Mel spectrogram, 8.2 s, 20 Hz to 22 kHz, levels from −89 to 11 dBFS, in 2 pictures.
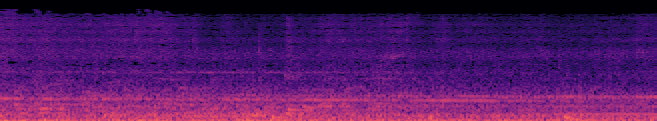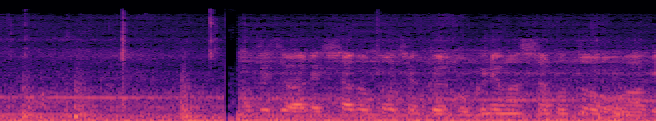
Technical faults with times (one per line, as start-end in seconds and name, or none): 1.67-1.69 damaged data in a compressed stream
5.49-5.61 damaged data in a compressed stream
